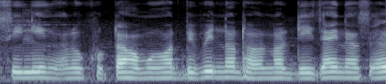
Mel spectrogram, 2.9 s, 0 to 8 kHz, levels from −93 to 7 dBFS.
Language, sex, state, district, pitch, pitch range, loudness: Assamese, male, Assam, Kamrup Metropolitan, 150 Hz, 145-155 Hz, -18 LUFS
